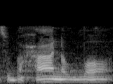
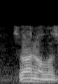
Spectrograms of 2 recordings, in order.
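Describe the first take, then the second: First: It is said slowly and savored. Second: It is rattled off very fast.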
